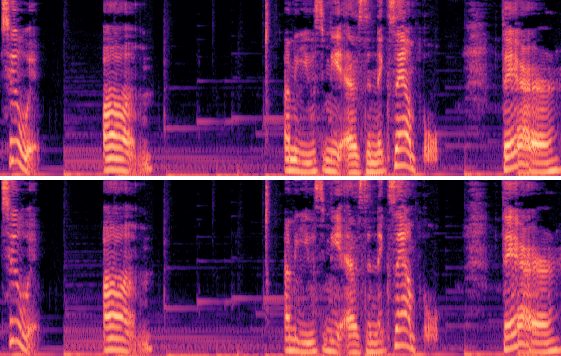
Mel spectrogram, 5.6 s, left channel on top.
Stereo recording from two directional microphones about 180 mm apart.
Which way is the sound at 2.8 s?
40° left (ahead or behind).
